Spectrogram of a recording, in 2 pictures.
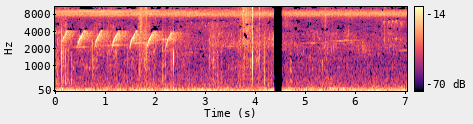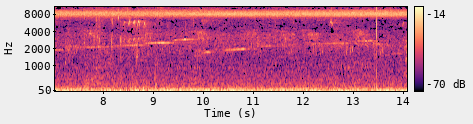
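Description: A bird calling a quick run of about six sharp, downward-sweeping notes near the start, then only faint scattered short whistles. A steady thin high-pitched drone runs underneath throughout.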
